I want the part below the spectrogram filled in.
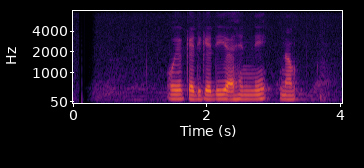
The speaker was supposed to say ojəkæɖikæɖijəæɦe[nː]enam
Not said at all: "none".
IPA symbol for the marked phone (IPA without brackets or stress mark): nː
